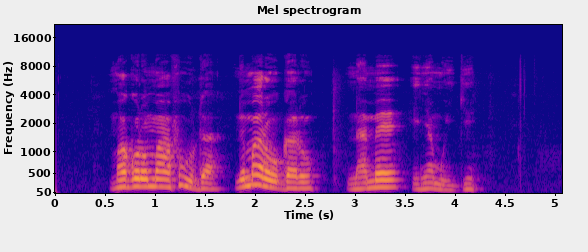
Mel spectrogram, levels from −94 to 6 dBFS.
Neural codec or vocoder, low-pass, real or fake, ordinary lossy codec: none; 10.8 kHz; real; MP3, 96 kbps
